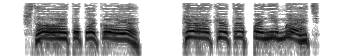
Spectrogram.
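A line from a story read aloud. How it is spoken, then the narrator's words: Angry shouting. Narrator (Russian): ругался и кричал высший перс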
